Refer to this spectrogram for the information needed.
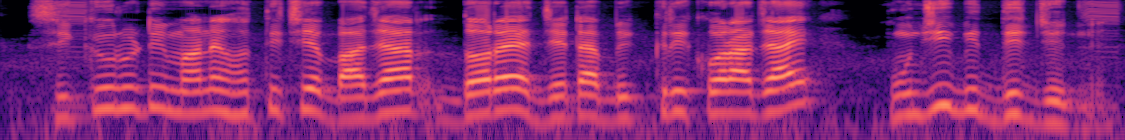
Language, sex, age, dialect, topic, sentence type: Bengali, male, <18, Western, banking, statement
